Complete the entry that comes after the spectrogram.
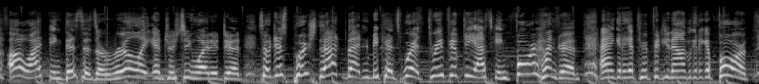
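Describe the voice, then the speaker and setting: Extremely high-pitched woman at a very fast pace, lively intonation and hardly any pauses, with music in the background. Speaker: charity auctioneer. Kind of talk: live auction calling. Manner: animated.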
